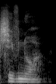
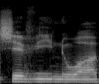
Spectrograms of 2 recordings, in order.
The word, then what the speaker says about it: Chevy Noir: But what most people do is you try to run through it like Chevy Noir. And I'd appreciate when people like break it up into its segment, Chevy Noir, because that's how it came about.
